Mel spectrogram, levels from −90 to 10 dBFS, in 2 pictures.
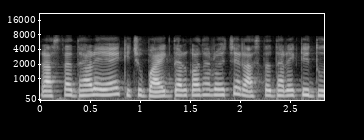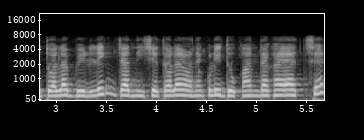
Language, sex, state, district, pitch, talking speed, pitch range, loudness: Bengali, female, Jharkhand, Sahebganj, 240 Hz, 200 wpm, 225-250 Hz, -15 LUFS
